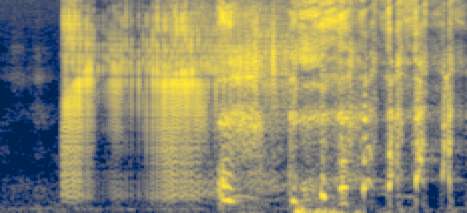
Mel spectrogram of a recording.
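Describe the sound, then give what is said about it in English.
A long, wet fart sputters for about three seconds, starting as a loud airy blast and breaking into bubbly, spluttering pops near the end, with no voices. “Oh, that sounded a bit wet.”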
